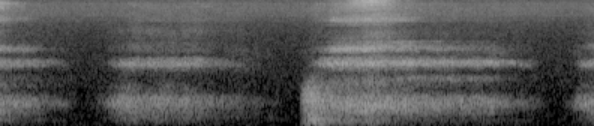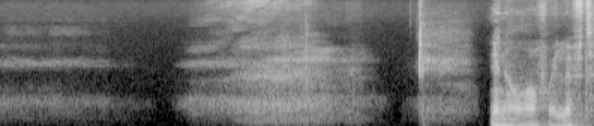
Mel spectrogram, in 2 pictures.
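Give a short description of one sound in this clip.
A man breathes slowly and deeply in and out.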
